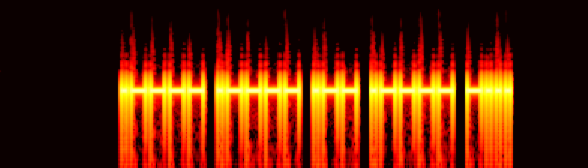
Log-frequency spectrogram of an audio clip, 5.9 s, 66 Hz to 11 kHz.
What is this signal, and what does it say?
Morse code, heard as a keyed tone, about 25 wpm, 700 Hz. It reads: 11W1B
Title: Five Challenging Letter-Number Combinations 25wpm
